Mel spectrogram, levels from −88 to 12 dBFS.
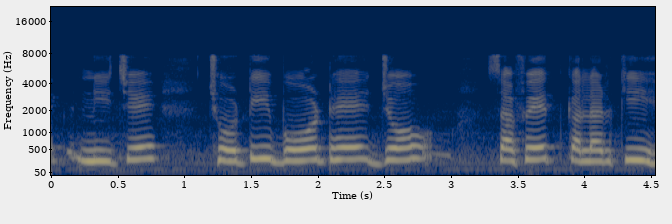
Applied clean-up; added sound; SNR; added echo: none; none; none; none.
